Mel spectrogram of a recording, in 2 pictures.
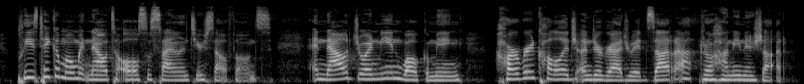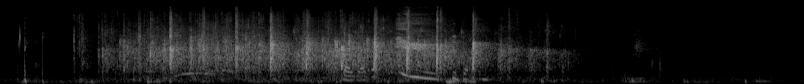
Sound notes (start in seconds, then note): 8.8 applause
